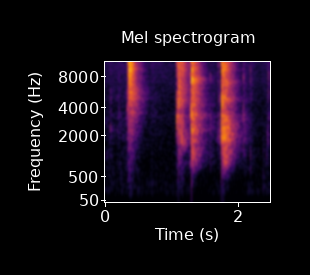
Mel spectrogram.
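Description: A beer can is cracked open: a few sharp pops and clicks, each followed by a short bright fizzy hiss, with a single pop first and then a quick cluster, and no talking.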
